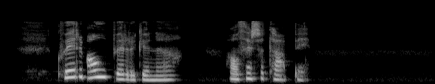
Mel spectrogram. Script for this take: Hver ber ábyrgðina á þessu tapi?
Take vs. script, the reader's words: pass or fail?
fail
